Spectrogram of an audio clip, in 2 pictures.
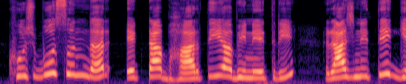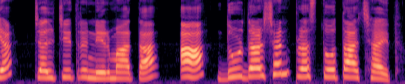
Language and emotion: Maithili, neutral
